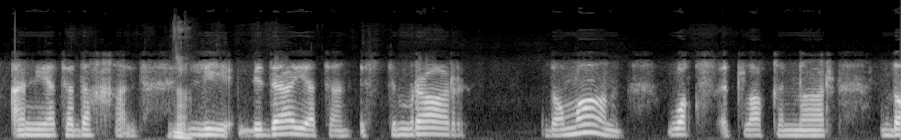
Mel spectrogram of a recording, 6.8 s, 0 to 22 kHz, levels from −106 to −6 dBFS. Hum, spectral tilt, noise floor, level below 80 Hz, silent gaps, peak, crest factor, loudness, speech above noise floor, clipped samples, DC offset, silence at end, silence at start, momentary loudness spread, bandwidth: none; -8 dB/octave; -63 dBFS; -56 dBFS; none; -6 dBFS; 20 dB; -26 LUFS; 37 dB; under 0.1%; under 0.1%; 0 s; 0.1 s; 12 LU; 10 kHz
